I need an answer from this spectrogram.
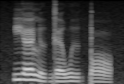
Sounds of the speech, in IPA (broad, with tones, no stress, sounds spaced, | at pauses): j ɛ˦ l ɨ˨ ɡ ɛ˧ w ɨ˦ k͡p ɔ˦˨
